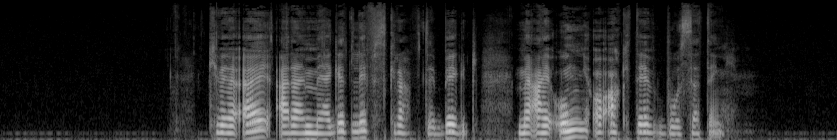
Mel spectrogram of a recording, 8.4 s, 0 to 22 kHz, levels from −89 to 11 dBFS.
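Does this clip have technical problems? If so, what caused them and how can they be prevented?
Yes. Overlap-add ripple runs through the whole speech clip: the frames were rejoined with an overlap whose windows don't sum to a constant, so the level dips by about 11 dB once per frame, around 200 times a second, giving a metallic buzz with extra tones. Preventing it means using a window and hop size that satisfy the constant-overlap-add condition.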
